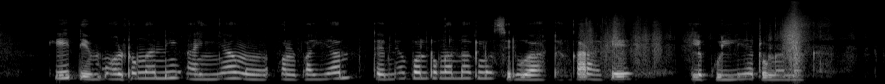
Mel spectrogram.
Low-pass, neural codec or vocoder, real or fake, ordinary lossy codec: none; none; real; none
